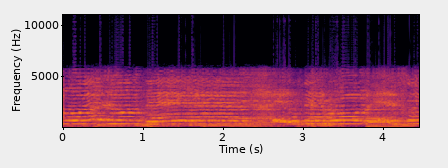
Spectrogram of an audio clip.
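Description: A woman singing a Spanish-language cumbia into a handheld microphone over a backing track.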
